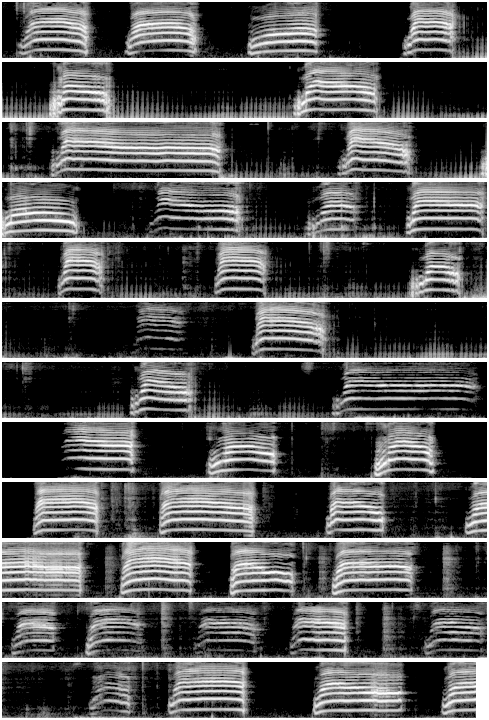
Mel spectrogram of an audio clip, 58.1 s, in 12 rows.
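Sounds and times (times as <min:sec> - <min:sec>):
cats meowing: 0:00.2 - 0:03.2, 0:04.0 - 0:08.9, 0:10.2 - 0:15.4, 0:16.0 - 0:22.4, 0:23.5 - 0:24.2, 0:26.8 - 0:29.3, 0:30.0 - 0:31.3, 0:32.4 - 0:34.0, 0:34.6 - 0:35.3, 0:36.0 - 0:36.8, 0:39.1 - 0:39.8, 0:40.4 - 0:41.4, 0:42.1 - 0:42.7, 0:43.4 - 0:47.8, 0:48.6 - 0:52.1, 0:52.7 - 0:53.4, 0:54.2 - 0:55.9, 0:56.5 - 0:58.0.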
